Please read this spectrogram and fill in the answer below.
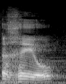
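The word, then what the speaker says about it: rehaut: you call in english the rehard which is a truly a french word that you pronounce reo okay on the rayo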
